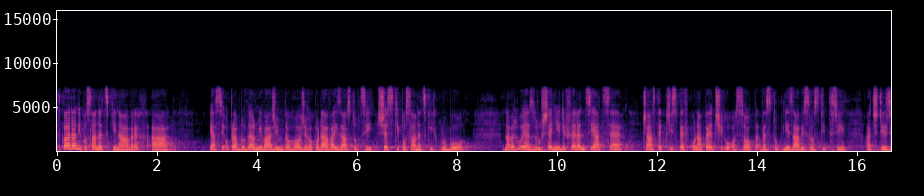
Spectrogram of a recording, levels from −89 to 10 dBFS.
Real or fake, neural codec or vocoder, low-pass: fake; codec, 16 kHz, 4.8 kbps, FACodec; 7.2 kHz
